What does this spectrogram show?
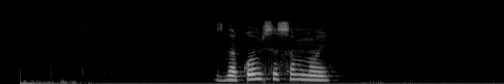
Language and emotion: Russian, neutral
